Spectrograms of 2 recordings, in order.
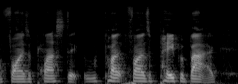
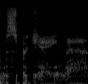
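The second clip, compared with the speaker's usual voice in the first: close, breathy, hushed whisper. Retelling a movie scene where a character speaks into an ear: imitating a whisper. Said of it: "whispers in the ear".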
